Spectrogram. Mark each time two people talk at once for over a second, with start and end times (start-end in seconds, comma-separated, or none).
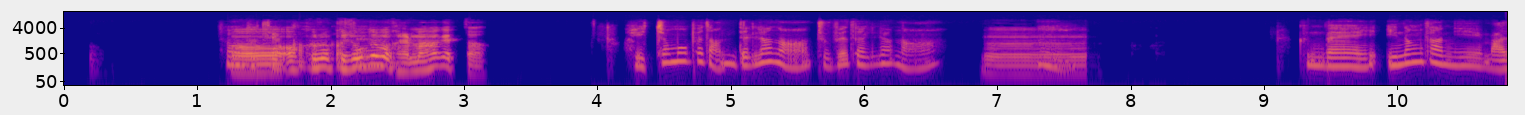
1.2-2.6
